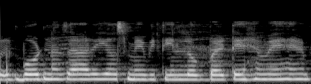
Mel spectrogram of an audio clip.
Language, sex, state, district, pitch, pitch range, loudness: Hindi, female, Punjab, Kapurthala, 235 Hz, 225-240 Hz, -14 LUFS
